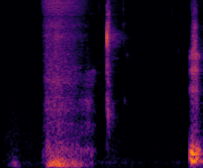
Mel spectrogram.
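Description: A man's sigh, a breath out about half a second long into a close microphone, followed by a short mouth click just before he starts to speak.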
